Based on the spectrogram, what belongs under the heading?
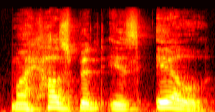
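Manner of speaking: slow, mildly acted sob; sobbing. A narrator's reading. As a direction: sob it out slowly, understated. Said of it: "she sobbed out".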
